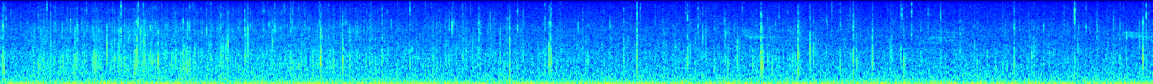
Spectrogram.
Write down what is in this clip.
Blue-headed Vireo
